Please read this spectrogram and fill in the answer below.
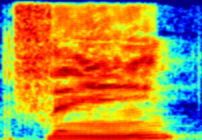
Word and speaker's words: think: Lembrem que o NG, o G não é pronunciado. Think.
